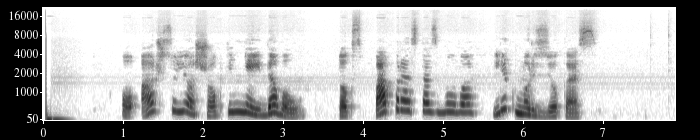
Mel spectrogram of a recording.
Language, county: Lithuanian, Klaipėda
